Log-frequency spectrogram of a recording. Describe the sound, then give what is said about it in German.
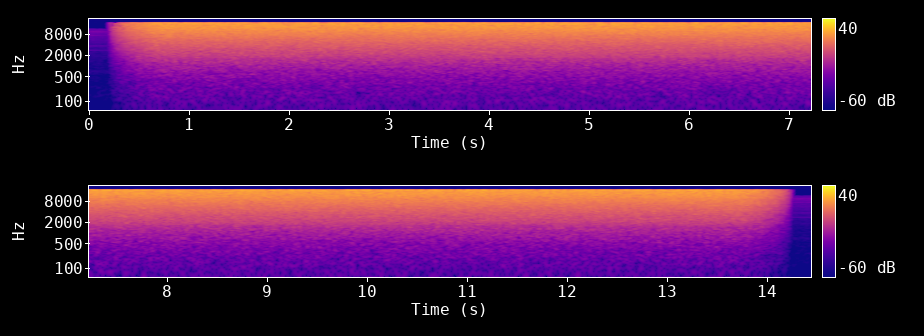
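A steady, loud hiss of white noise runs unchanged for about fourteen seconds, bright and even across the whole range, starting and stopping abruptly with no voices. “So hört sich weißes Rauschen an.”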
